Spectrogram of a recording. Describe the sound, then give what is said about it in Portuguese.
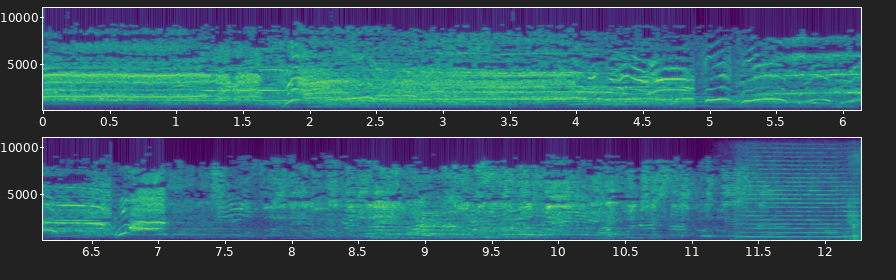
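A dense, noisy crowd of Iranian diaspora football fans in Rome shouting, screaming and cheering continuously, with excited voices overlapping throughout and a sharp, tonal burst near the end. “É minha prima, que é meu iraniana, me arrumou esse áudio da torcida da diáspora iraniana em Roma.”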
